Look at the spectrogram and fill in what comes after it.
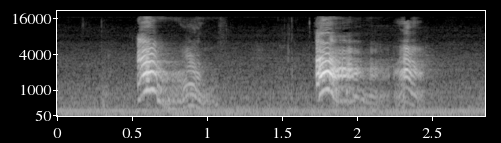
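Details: West Highland White Terrier puppy, three months old, giving a few high, sharp yaps: a double bark, a pause of about a second, then another double bark, over a faint steady low hum.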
